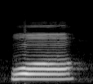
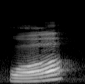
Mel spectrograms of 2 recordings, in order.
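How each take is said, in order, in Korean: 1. 음높이가 높고 평평하게 유지돼요. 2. 음높이가 중간에서 높게 올라가요.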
